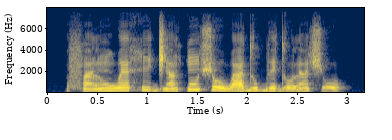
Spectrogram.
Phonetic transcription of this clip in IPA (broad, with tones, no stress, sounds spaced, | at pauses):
f ã˨ l ũ˧ w ɛ˦ h i˦˨ d͡ʒ ã˨˦ k͡p ũ˦ ʃ o˦˨ w a˨˦ d u˦ b e˦˨ d o˨ l ã˨ ʃ o˨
